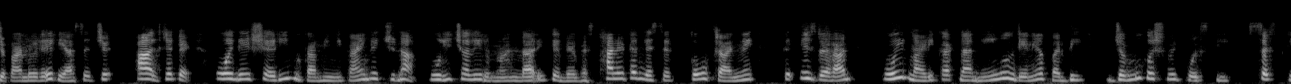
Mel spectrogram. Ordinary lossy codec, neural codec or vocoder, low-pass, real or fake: none; codec, 24 kHz, 1 kbps, SNAC; 7.2 kHz; fake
